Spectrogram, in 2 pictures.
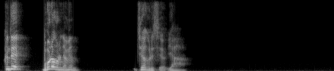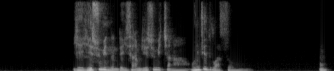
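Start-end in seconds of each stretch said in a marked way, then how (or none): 3.4-13.3 much lower confronting voice; re-enacted low-pitched questioning; low interrogation. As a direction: question an intruder in a low, controlled voice. Acts own questioning of the spirit.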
